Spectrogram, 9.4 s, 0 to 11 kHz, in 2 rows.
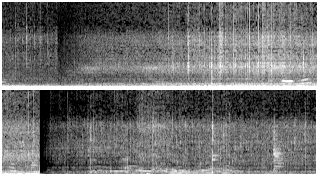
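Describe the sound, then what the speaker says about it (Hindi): Chicken sizzles and fries in a pan with onions, salt and spices for a traditional Pakistani chicken salan. A loud, steady sizzle cuts off abruptly midway, then the frying continues more quietly under a voice. "चिकन के साथ ही मैंने इसमें नमक शामिल कर दिया और फिर 5-6 मिनट तक इसको अच्छी तरह से मैंने फ्राई कर लिया"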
